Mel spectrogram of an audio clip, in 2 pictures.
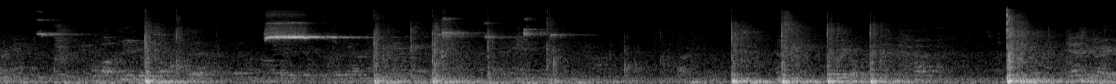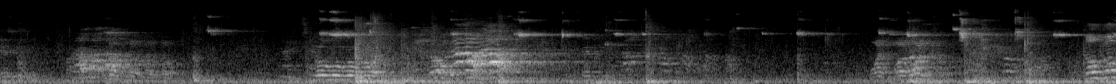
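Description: Indoor volleyball rally in an echoing gymnasium: sharp smacks of the ball being served, passed and hit, with short high sneaker squeaks on the wooden floor. Players shout calls in bursts, loudest around the middle and near the end.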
